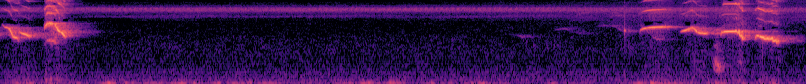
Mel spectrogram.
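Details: Roadside trapping of an Oriental magpie-robin; a brief sweet whistled phrase opens, followed by quiet handling sounds, then a longer burst of varied, rising and falling whistles near the end, with a persistent high hum.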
